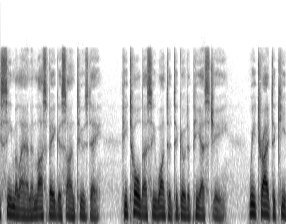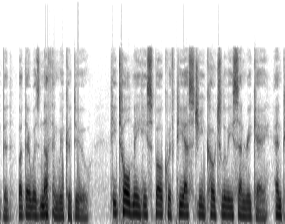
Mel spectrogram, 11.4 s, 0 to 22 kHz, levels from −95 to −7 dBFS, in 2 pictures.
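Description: From 6.54 to 8.59 s there is repeated packet loss, heard as robotic sound. Packets went missing or arrived late again and again. The receiver filled each hole by stretching the last bit of sound. About 217 ms was patched this way, roughly 11 percent of the stretch. No single hole runs past 18 ms, but they come in quick succession. The sound turns choppy, with small pieces missing.

From 8.95 to 11.19 s come scattered short gaps. Here packets were lost one at a time, spread out, not in runs. There are around fifteen holes, none longer than about 15 ms. Each was patched by continuing the previous sound, covering about 150 ms in all, around 7 percent of the span. The sound stays clearer than before. Brief ticks, small smears and hiccups break through at intervals.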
